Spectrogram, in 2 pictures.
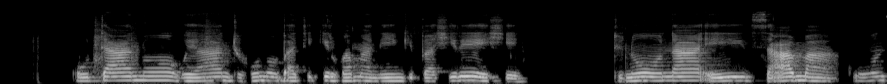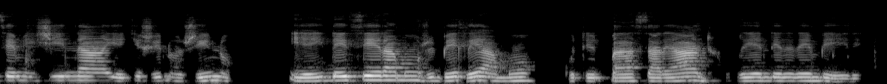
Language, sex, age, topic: Ndau, female, 25-35, health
